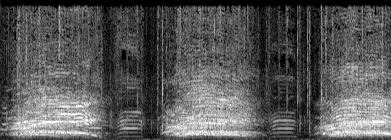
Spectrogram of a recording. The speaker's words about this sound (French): Et il y a un peu euh, des, applaudissements timides, les gens savent pas trop comment réagir. Et là, dans la foule, il y a des gens qui commencent à euh, crier des hip hip hurrah.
